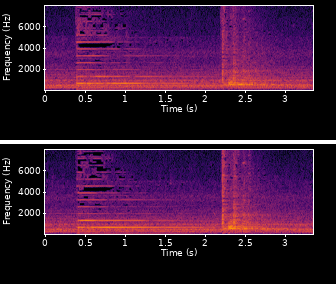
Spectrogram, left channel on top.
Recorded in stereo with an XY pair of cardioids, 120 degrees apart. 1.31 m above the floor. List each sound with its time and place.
0.4 s a guitar: 50° left, 7.5 m
2.2 s dishes clattering: 25° right, 3.5 m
